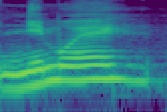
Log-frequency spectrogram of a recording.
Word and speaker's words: Nimue: is it Nimue, am I saying it right? – Yeah, she's actually, you know what, I was gonna give Arthuriana background, but Elijah, you take this one.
